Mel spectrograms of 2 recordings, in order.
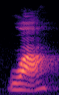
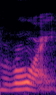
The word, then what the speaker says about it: roi: for king, which is spelled R-O-I, but it's pronounced wa. So, but I think, Dalí and Schiaparelli was like, let's make it very, like American, Roy.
